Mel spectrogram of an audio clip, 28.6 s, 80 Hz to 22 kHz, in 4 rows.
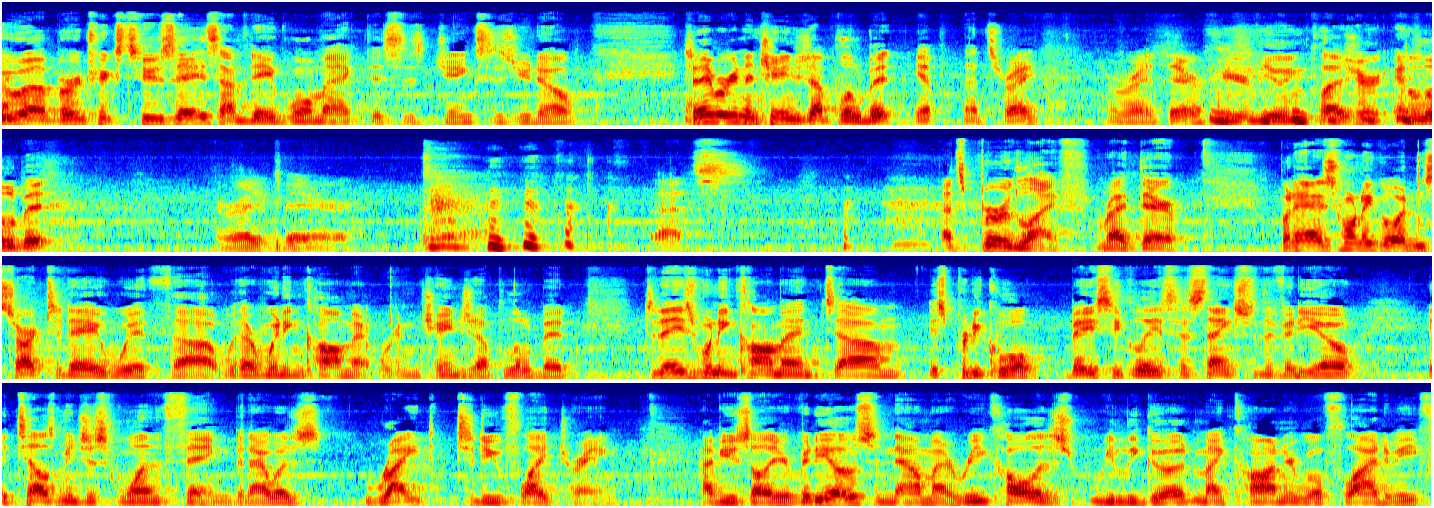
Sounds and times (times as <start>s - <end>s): Male speech, man speaking: 0.0s - 7.5s, 8.2s - 9.0s, 10.4s - 10.9s, 11.8s - 28.5s.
